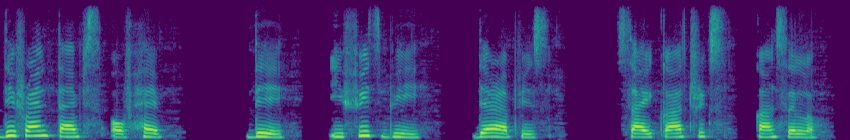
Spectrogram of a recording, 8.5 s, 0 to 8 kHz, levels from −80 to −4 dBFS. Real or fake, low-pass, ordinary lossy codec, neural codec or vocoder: real; none; none; none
